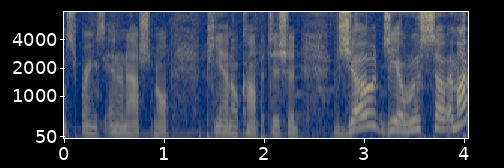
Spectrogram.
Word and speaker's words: Giarrusso: of the Palm Springs International piano competition Joe guso am I pronouncing your name correctly first of all you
